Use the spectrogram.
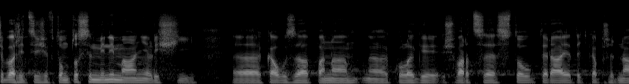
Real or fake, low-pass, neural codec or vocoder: real; 14.4 kHz; none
